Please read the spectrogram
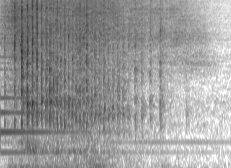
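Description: A metal-framed sliding door rolled open along its track in a quick, dense clatter that fades over about a second and a half, over a single held acoustic guitar note.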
